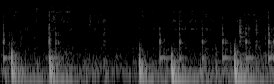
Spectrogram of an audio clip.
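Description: Pen scratching as something is written down, very faint, with a few sharp strokes and taps over a low steady background.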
